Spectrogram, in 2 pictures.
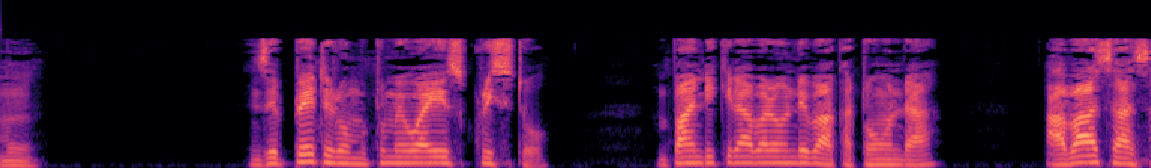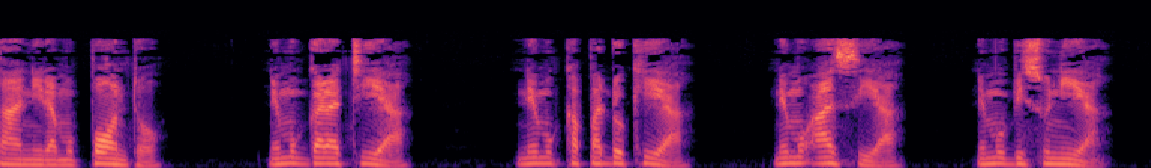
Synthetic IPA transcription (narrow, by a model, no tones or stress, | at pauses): mu | nze̞pːe̞te̞ɾo̞ːmutume̞waje̞su̥kɾisi̥to̞̰ | m̩paːndikiɾaːβalo̞ːnde̞βakato̞ːndaː | βaːsaːsaːniɾamupːo̞ːnto̞ | ne̞muɡalatija̰ | ne̞mukapado̞kija̰ | ne̞muʔasija̰ | ne̞mubisunija̰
